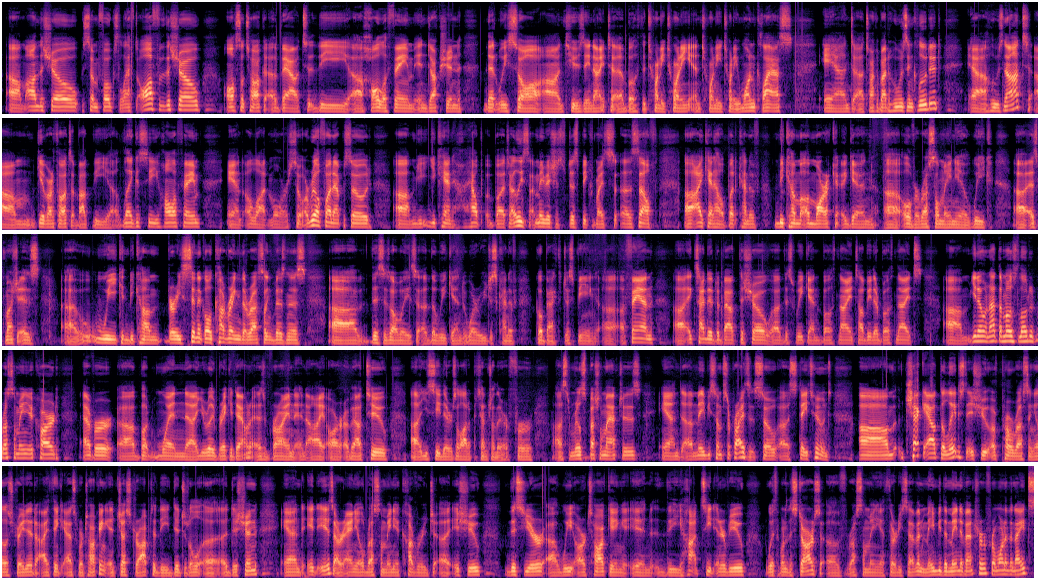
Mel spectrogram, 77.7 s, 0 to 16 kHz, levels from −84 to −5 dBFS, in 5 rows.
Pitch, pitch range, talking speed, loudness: 105 Hz, 95-120 Hz, 195 wpm, -19 LUFS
